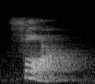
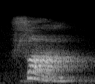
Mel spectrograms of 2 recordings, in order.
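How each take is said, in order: First: It is said in an American accent. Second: It is said in a British accent. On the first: "second in general American" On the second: "first in received pronunciation"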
